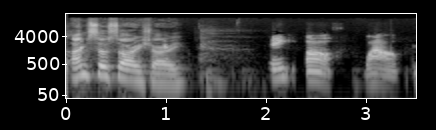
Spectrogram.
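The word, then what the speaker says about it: Sari: have for me today well first of all it's shari thank you matt what what what did you say my name is shari shari yeah okay but you spell it s-a-r-i yeah so add an h if you want me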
